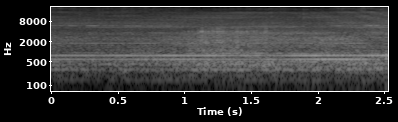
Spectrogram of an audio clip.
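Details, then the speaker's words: Rainbow PN12 power nozzle, 1.2 A, refurbished with a new belt; steady, even high whir at constant pitch with no rattle or slipping as the brush roll spins up, much faster than before. Normal running. "Okay, that seems pretty good [Music] speedwise. Yeah, a lot better."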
